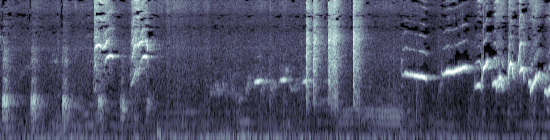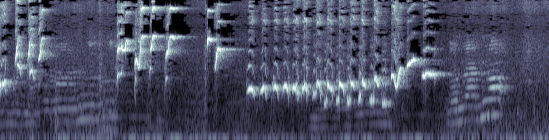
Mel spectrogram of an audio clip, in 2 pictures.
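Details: White-rumped shama song used to prompt another shama to sing, starting with short clicks, then varied whistles and a long quavering trilled phrase.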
